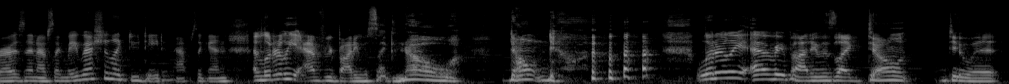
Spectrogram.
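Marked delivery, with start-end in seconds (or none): none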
